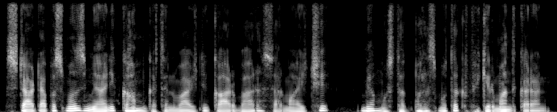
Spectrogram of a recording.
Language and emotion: Kashmiri, fearful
